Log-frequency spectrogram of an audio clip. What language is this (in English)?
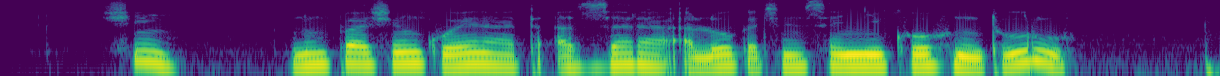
Hausa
